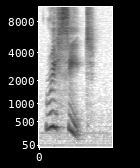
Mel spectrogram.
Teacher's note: we don't pronounce the P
